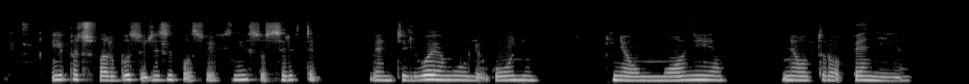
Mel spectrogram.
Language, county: Lithuanian, Marijampolė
